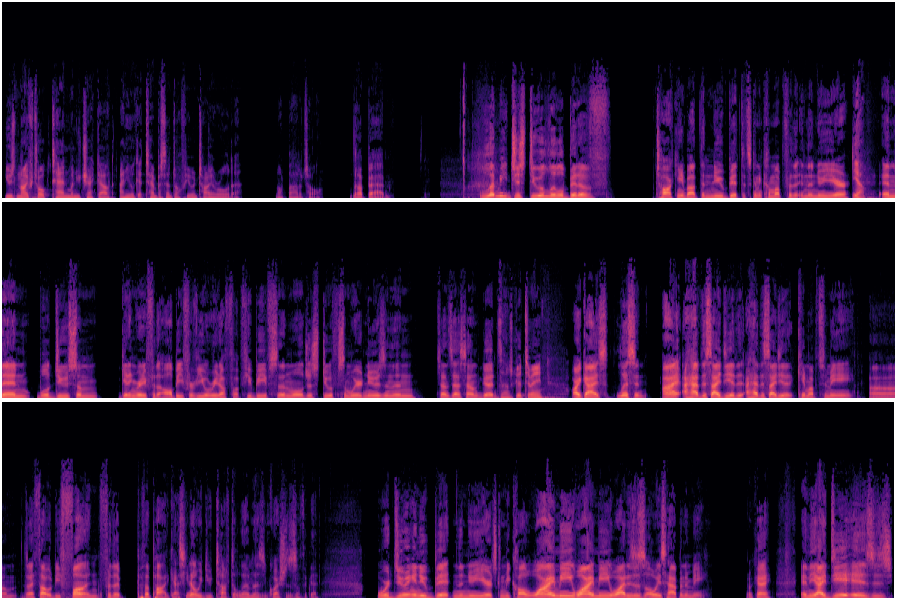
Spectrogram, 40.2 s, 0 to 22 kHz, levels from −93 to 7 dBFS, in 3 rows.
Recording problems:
none

